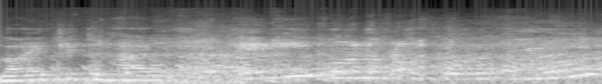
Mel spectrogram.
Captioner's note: audience laughs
